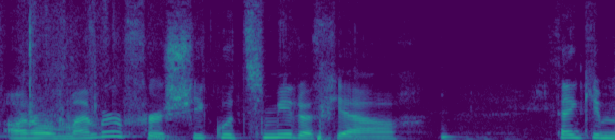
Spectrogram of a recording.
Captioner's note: speaking French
